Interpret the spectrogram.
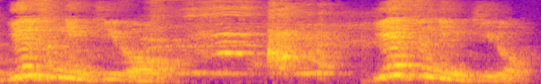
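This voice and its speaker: A male pastor preaching with a lively voice that leaps up and down. He keeps throwing questions at his listeners, stretches key words out slowly and breaks into laughs and shouts. The sound comes from a booming church hall, picked up from a distance. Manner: keeps asking the congregation rhetorical questions; animated, often laughing and shouting for emphasis. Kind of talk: sermon. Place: church sanctuary. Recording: echoey hall, mic far off, noisy.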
